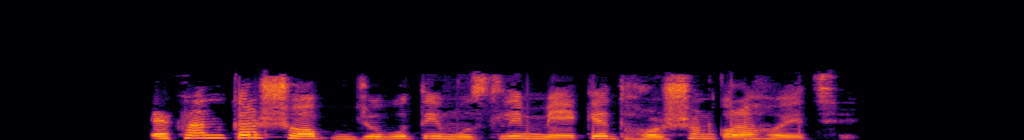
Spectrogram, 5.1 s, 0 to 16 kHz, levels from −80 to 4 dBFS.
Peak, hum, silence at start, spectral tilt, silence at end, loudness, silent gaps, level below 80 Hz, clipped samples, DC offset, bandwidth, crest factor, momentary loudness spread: -2 dBFS; none; 0.75 s; -2 dB/octave; 0.9 s; -17 LUFS; none; -56 dBFS; under 0.1%; under 0.1%; 8.2 kHz; 16 dB; 7 LU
